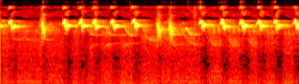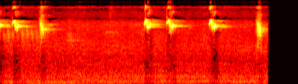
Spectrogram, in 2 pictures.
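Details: Kolibri ninja sunbird lure song for making birds join in: a run of quick, piercing high chirps at a fairly even pace, then a pause and a few spaced final notes before the sound ends abruptly.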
